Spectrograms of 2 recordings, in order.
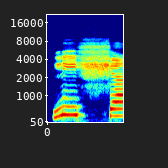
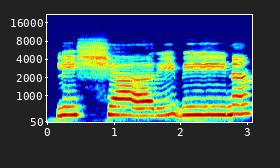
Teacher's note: کو چھوڑ دیں، یہاں پر ہم لام کو نہیں پڑھیں گے، مشدد لام کو مشدد شین کے ساتھ ملا دیں گے ، لام شین زیر لش، شین کھڑی زبر شا، لشا، را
